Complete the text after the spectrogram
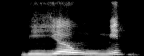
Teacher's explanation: ya sukun yang sebelumnya berharakat kasrah bertemu dengan huruf yang disukunkan karena waqaf yaitu huruf nun, dibaca panjang 2, 4 atau 6 harakat · Di sini ada alif lam asyamsiyah karena alif lam bertemu dengan huruf dal yang merupakan huruf syamsiyah. Lam sukunnya diidghamkan atau dimasukkan ke dalam huruf dal. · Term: mad arid li sukun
